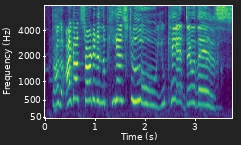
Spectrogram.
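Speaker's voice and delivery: loud yelling, shouting. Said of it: "Why are we yelling?".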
